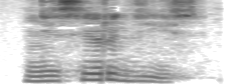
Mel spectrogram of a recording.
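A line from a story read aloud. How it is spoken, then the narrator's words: Quiet remark. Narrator (Russian): негромко заметил, не оборачиваясь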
